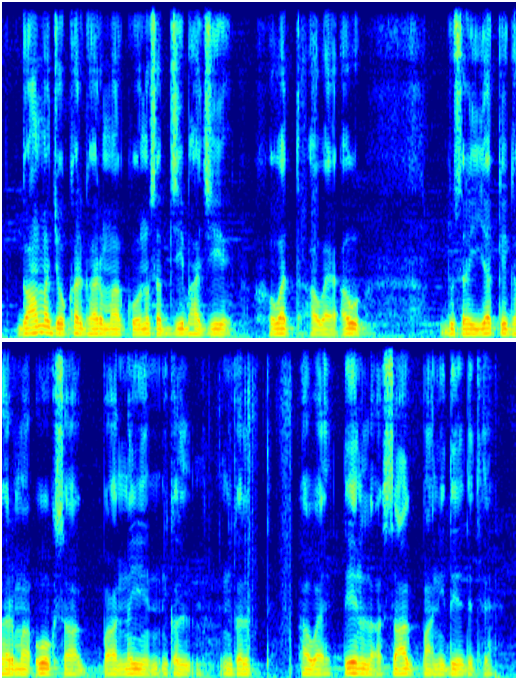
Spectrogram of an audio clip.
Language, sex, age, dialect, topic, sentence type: Chhattisgarhi, male, 60-100, Central, banking, statement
